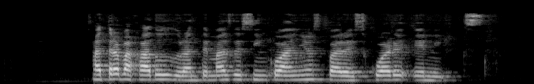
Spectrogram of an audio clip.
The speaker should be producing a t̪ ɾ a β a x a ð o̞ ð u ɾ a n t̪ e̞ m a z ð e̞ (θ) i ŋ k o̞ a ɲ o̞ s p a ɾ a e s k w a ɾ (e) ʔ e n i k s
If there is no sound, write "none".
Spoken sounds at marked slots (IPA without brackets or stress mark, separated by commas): s, e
